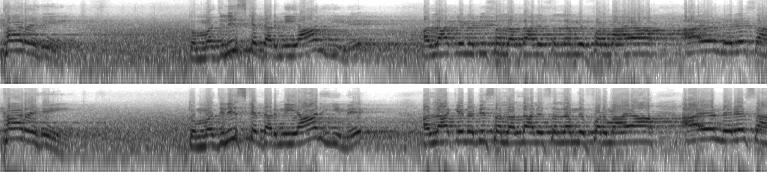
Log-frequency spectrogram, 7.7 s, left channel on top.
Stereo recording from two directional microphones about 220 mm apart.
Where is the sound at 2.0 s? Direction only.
30° right (ahead or behind).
